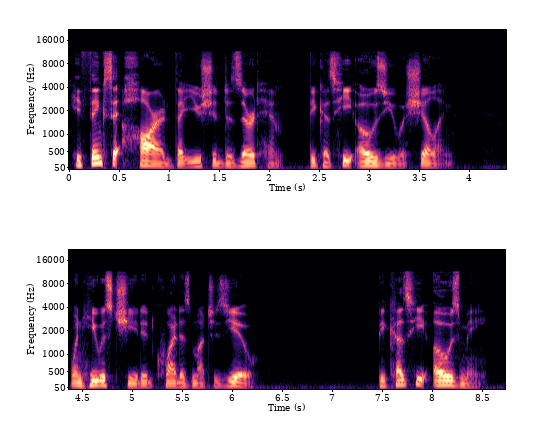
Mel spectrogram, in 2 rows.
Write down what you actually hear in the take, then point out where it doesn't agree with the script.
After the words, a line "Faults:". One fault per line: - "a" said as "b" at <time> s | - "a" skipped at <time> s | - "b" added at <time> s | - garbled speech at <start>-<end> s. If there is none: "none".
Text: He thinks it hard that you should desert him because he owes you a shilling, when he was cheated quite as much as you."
He thinks it hard that you should desert him because he owes you a shilling, when he was cheated quite as much as you." "Because he owes me
Faults:
- "Because he owes me" added at 7.4 s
